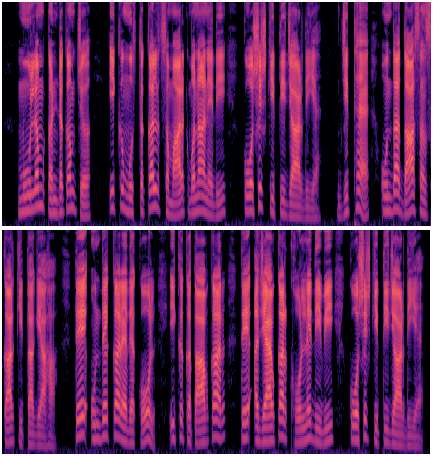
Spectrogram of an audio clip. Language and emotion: Dogri, neutral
